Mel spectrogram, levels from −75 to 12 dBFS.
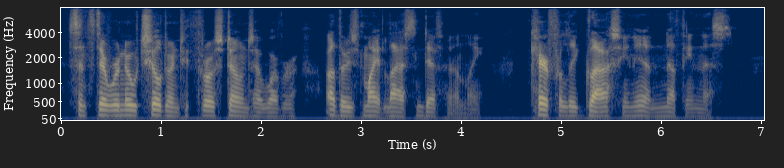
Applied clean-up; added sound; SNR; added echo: none; none; none; none.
